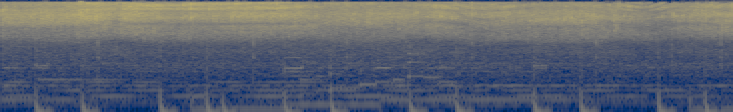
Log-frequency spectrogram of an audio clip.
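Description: Asparagus sizzles in a pan next to crispy hake fillets, a steady close frying hiss broken by soft regular knocks as the food is stirred.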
